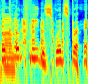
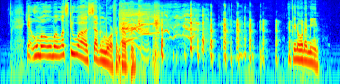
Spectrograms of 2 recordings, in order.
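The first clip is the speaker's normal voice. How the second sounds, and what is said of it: Impression of Randy from Pee-wee. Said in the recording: “I like your impression. That's good. ... That's Randy from Pee Wee.”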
